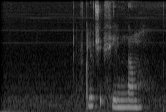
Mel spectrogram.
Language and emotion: Russian, neutral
